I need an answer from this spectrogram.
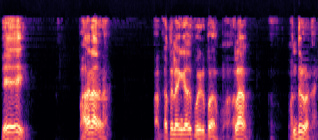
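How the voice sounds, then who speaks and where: A man's voice: mid-range voice, animated, unhurried, darkish tone, husky. An actor playing a middle-aged father in a TV serial, firm and reassuring toward his worried family.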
